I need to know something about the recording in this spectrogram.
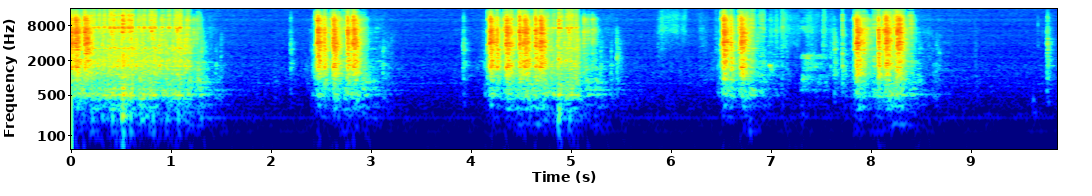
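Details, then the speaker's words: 1968 Kohler 6.5A27 marine genset, under 300 hours, carb on and fuel pump cleaned, governor not connected: repeated cranking bursts of a couple of seconds that never catch; badly flooded, plug one soaking wet, from crossed plug wires on cylinders one and two. "come on damn it down i'm guessing it's badly flooded let's take it apart see we can find out all right so spark plug number one is just glistening wet so definitely flooded"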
